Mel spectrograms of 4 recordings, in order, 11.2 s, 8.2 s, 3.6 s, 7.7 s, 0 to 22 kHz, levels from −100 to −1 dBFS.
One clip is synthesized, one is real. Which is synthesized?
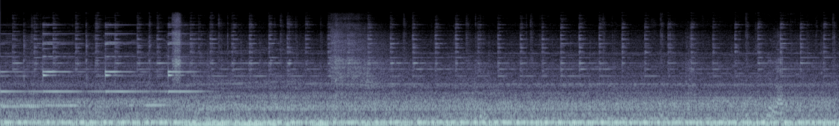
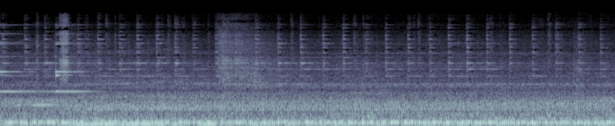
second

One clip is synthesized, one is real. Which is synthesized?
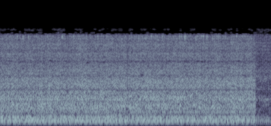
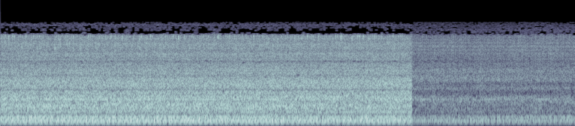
first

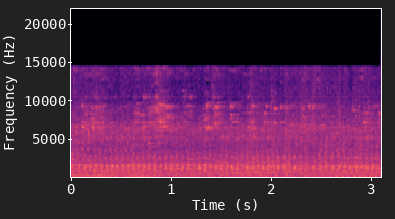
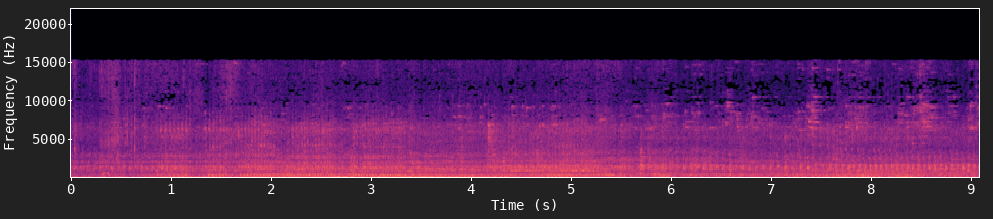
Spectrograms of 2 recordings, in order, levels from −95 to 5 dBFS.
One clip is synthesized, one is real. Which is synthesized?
first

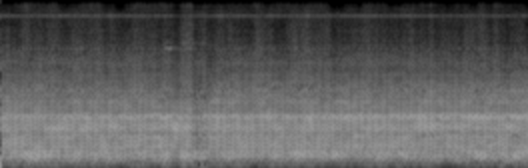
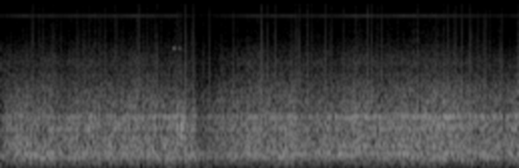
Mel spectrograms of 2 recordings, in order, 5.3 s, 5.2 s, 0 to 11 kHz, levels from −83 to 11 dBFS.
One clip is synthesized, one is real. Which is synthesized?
first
